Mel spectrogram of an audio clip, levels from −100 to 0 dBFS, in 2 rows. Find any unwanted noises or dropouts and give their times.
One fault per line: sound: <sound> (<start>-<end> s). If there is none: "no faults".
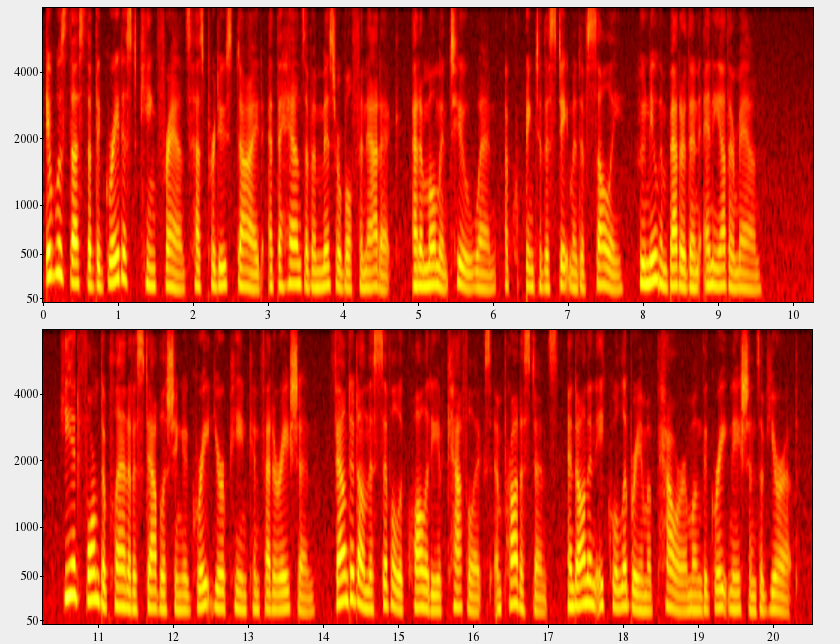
sound: dropout (6.3-6.4 s)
